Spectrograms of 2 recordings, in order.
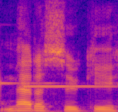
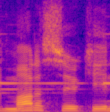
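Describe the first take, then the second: First: The first vowel sounds like 'eh'. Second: The first vowel sounds like 'ah'. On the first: The speaker calls it wrong. "not Metasuki" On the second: The speaker calls it right. "I know that it's Matasuki"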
